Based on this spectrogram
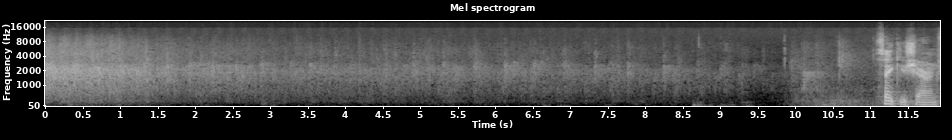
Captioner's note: applause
